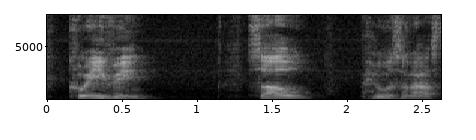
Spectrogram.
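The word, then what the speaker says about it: Caoimhín: Queeving. So, who was it asked the question? Sorry. Aaron, it's pronounced Queeving. It's the Irish for Kevin.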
